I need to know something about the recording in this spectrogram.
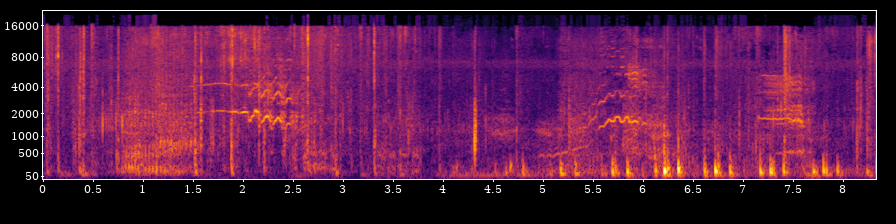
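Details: An Icelandic horse (Equus caballus) gives quavering, wavering neighs over a background of hoof clops.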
